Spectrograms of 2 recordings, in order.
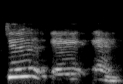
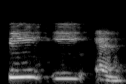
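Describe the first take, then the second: First: Each letter is said as its short sound. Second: Each letter is said by its alphabet name. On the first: "അത് pronounce ചെയ്യേണ്ടത് ഇങ്ങനെയാണ്" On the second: "ഈ ടി എൻ നമ്മൾ എഴുതുമ്പോൾ"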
